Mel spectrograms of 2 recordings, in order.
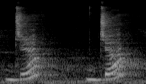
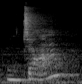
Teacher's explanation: J, j, as in jam. This sound starts as stop, like d, with the tongue touching the alveolar ridge to block the air. It then transitions into a voiced fricative like j, the j sound as in measure. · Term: affricates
